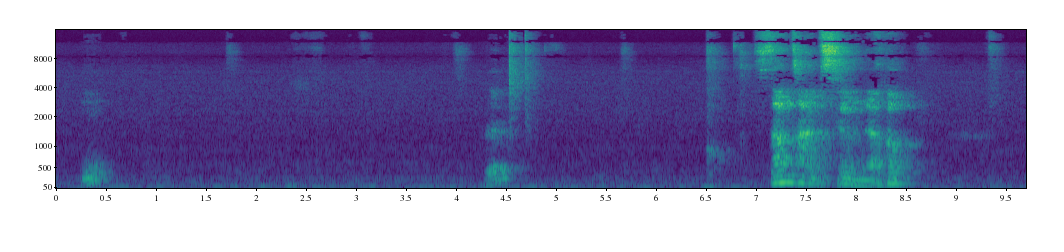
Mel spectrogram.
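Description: Two young men talk calmly nearby.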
